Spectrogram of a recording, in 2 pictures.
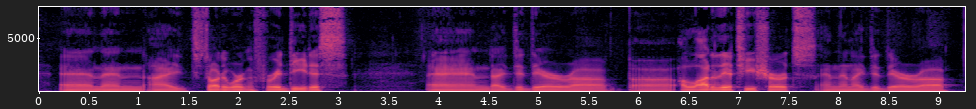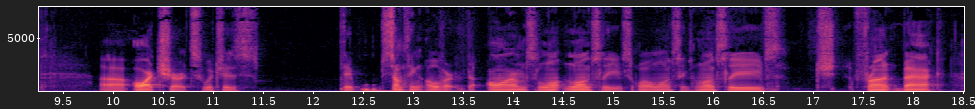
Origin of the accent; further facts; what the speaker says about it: Long Island, New York, United States; And I grew up on Long Island, and I came up here on vacations.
